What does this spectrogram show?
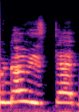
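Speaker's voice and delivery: lightly hammed-up grief; mock emotional. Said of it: "it's all emotional and very sort of".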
